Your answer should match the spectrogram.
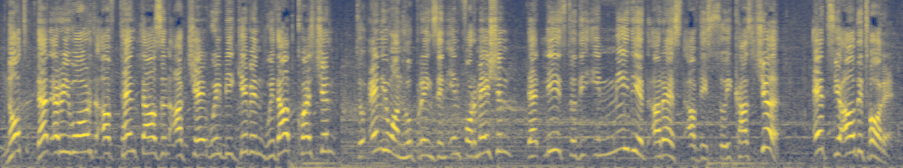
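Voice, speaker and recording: Town crier, very high voice, officious, formal, proclaiming, game drama, music behind. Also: male voice, moderate pace. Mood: official, urgent. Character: loud, officious town herald.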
